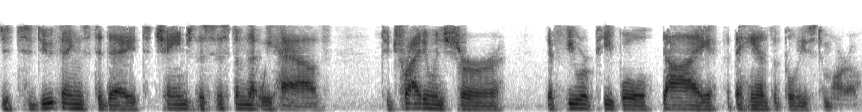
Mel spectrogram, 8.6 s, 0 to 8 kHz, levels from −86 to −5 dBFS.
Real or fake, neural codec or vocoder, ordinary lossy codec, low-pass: real; none; AAC, 16 kbps; 7.2 kHz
